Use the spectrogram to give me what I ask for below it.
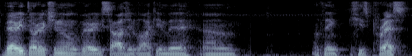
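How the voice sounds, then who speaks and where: A man co-hosting a casual rugby chat, laid-back and quick to agree. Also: on the low side, flat delivery, darkish tone. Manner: laid-back, agreeable, many short affirmations. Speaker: rugby coach and podcast co-host. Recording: echoey room, dull lo-fi sound.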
